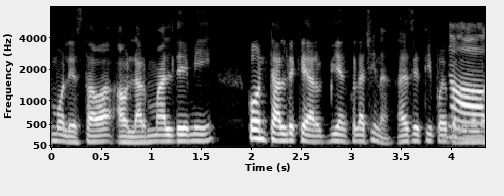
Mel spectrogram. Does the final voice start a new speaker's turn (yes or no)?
yes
